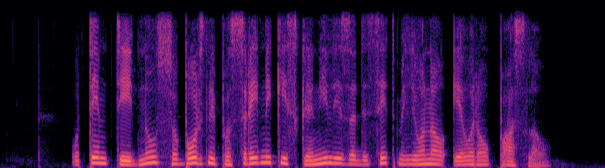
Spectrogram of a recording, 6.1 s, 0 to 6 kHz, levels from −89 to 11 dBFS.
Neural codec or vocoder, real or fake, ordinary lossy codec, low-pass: codec, 16 kHz, 0.5 kbps, X-Codec, HuBERT features, trained on LibriSpeech; fake; none; 5.4 kHz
